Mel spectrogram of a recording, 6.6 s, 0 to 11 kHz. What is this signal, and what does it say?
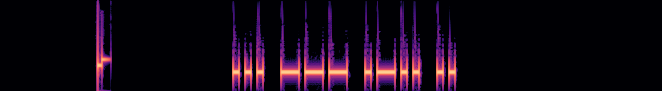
Morse code, heard as a keyed tone, about 20 wpm, 700 Hz. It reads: SOLI
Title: Build A Word - 4 Letters At A Time - 10-Letter Words - 20wpm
